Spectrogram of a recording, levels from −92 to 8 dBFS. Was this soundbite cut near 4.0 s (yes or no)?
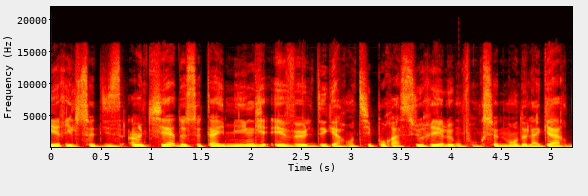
yes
